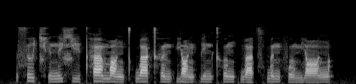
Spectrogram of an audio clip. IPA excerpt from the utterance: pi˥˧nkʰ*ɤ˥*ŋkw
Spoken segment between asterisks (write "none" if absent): ɤ˥˩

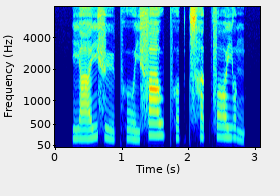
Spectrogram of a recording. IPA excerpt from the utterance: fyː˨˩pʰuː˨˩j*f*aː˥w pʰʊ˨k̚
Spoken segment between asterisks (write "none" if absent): f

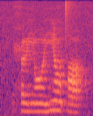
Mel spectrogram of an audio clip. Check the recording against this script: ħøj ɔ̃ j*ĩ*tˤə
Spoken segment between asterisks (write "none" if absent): ĩ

